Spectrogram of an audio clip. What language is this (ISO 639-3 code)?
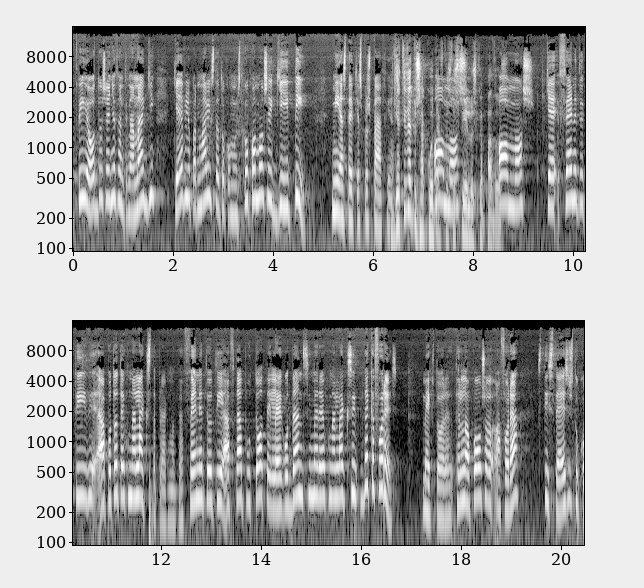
ell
